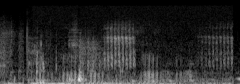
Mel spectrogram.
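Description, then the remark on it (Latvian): A domestic cat purring at a museum, a steady low rumbling flutter that continues throughout with slight rises and falls in intensity, heard on its own without talking. “Jā, kaķītūtī.”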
